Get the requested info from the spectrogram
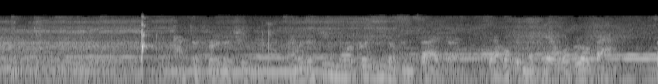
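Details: One-week-old newborn with hiccups: one sharp, abrupt hiccup stands out over background talk and music.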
